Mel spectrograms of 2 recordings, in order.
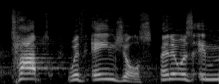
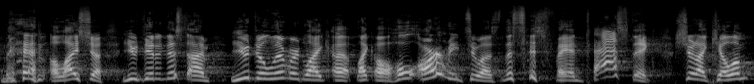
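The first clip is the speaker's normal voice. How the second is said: excited king; 3 semitones higher, 4 dB louder than usual. Retold or imitated. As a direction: gush like you've won big. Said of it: "the king of Israel is like".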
